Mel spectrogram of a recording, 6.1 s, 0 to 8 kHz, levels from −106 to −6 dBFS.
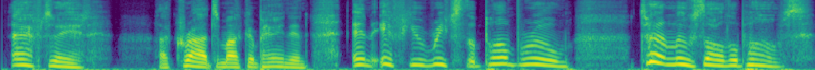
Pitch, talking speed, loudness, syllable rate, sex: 210 Hz, 185 wpm, -18 LUFS, 5.1 syllables/s, female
